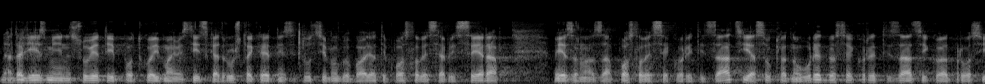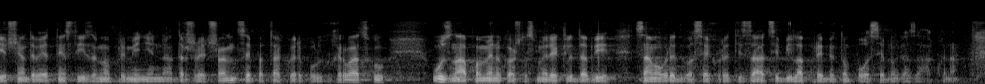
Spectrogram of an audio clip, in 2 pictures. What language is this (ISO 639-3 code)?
hrv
